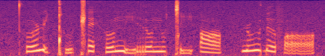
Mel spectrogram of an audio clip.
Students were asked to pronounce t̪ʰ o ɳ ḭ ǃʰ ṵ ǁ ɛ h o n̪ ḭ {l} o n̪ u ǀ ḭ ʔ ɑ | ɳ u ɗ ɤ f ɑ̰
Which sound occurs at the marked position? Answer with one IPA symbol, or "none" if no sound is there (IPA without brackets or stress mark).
r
